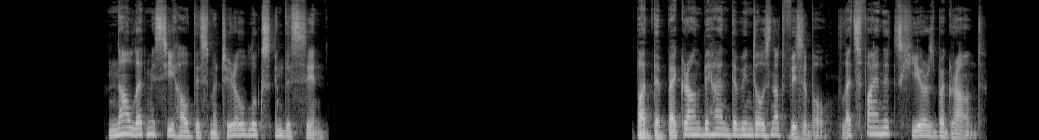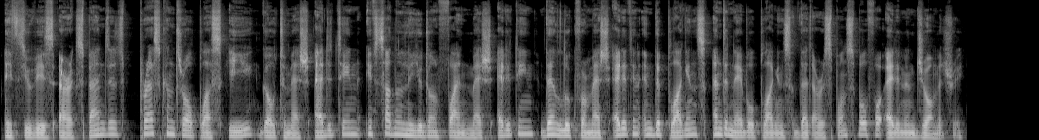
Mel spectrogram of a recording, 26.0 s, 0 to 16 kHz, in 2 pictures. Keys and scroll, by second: 6.7-13.6 typing, 15.4 ctrl+e, 25.5-25.9 typing.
